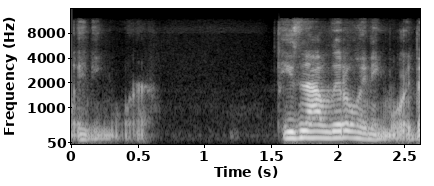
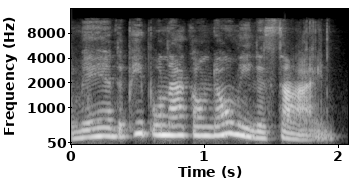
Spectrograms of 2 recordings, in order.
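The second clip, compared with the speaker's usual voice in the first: higher, lightly mimicked complaint; imitated son; 7 semitones higher than usual. Mother retelling her son's worry, higher mimicking voice. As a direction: lightly imitate a kid's protest, pitch lifted.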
